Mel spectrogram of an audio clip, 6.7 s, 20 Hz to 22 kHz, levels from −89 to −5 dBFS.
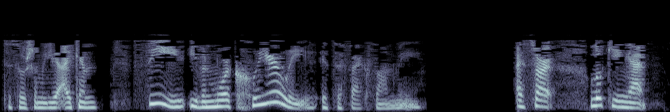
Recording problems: garbled, watery; badly; nothing above 5 kHz

